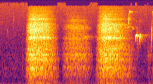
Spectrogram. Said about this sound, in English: As I talk a lot while hiking through the beautiful Tasmanian bush, you can hear me panting. panting means to breathe in and out in a loud, heavy way.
